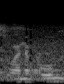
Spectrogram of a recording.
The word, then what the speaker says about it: Suvarnabhumi: So BKK is Suvarnabhumi, it's pronounced as Suvarnabhumi Airport, while BKK is Don Mueang Airport, or a national.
